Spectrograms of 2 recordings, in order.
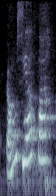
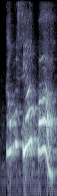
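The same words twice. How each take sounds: First: It is said with moderate vocal power. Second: It is said loudly with maximum vocal power.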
